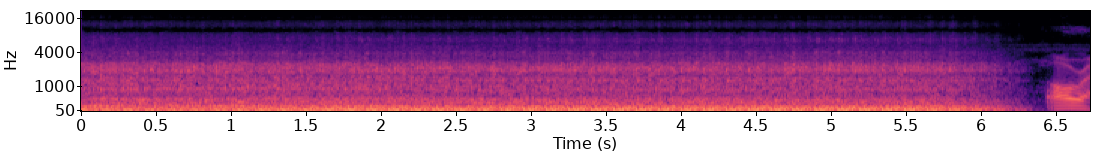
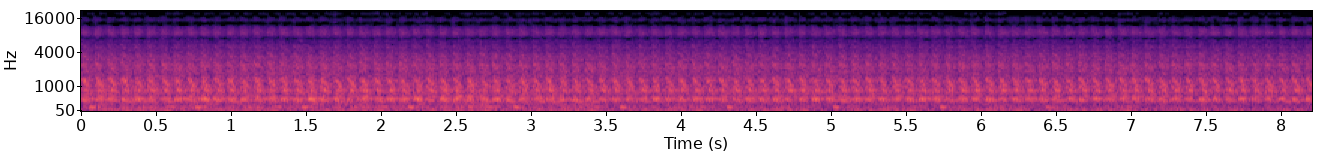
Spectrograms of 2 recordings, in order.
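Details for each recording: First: 1986 Ford F-150 XLT, first start after swapping in a 7.3L IDI diesel from a box truck, on a temporary straight-pipe exhaust: it catches and settles into a steady, deep, evenly firing diesel idle with no misses, so it runs healthy. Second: 1986 Ford F-150 XLT with a 7.3L IDI diesel swapped from a box truck, fuel pressure confirmed and glow plugs held: ten seconds of even starter churn at about four beats a second with no firing. Injection-pump solenoid voltage dropped from 12 to 8.5 V on cranking because of a shared power wire and weak batteries.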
